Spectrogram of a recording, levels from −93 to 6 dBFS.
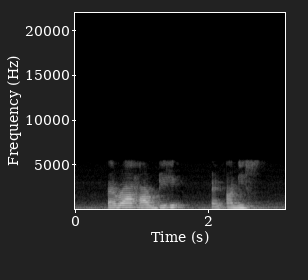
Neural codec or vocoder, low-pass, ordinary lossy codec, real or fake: codec, 16 kHz, 16 kbps, FunCodec, trained on LibriTTS, 50 frames a second; 5.4 kHz; none; fake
